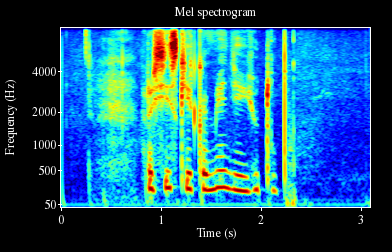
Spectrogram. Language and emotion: Russian, neutral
